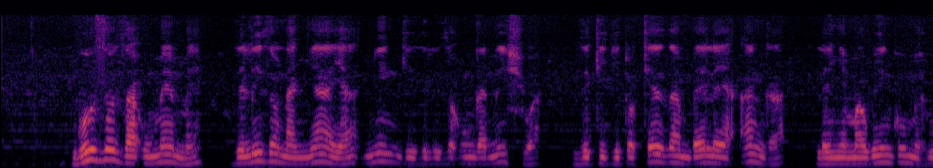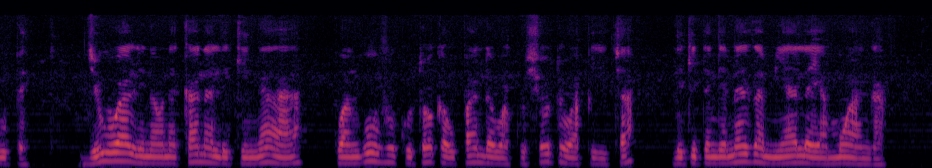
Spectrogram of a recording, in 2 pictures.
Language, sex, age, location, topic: Swahili, male, 18-24, Nairobi, government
